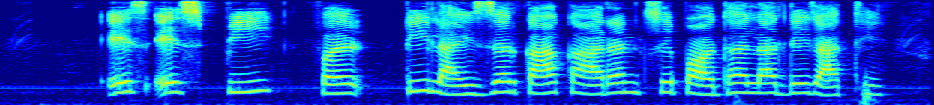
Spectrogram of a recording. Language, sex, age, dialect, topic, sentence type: Chhattisgarhi, female, 18-24, Western/Budati/Khatahi, agriculture, question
